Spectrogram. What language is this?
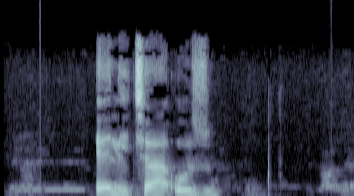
Igbo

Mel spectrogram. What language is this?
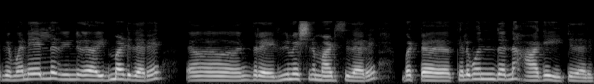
Kannada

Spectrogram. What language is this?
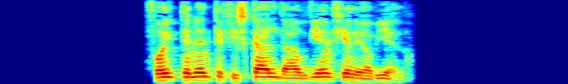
Galician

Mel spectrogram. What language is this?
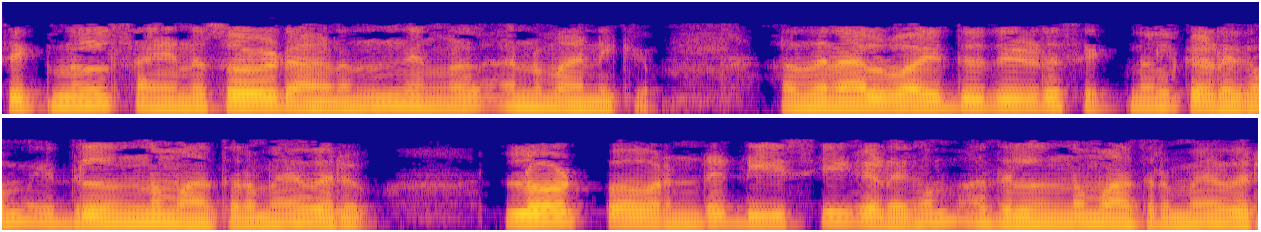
Malayalam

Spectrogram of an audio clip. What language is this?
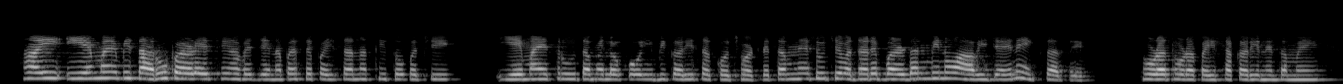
Gujarati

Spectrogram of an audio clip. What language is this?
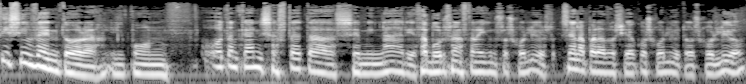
Greek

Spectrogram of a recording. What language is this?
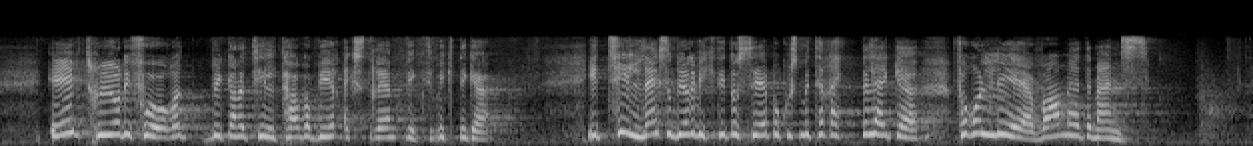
Norwegian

